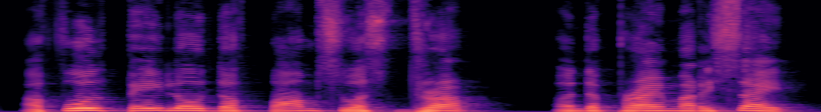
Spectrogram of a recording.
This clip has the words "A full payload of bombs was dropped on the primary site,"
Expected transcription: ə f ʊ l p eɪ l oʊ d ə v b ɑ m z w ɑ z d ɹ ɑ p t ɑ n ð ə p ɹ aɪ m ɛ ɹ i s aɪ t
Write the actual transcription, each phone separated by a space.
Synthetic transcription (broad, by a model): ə f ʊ l p eɪ l oʊ d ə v b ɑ m s w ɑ s d ɹ ɑ p t ɑ n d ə p ɹ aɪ m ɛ ɹ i s aɪ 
